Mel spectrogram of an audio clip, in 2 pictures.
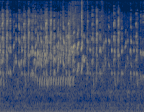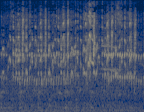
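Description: A bulbul sings busy, chattering runs of bright warbled notes, rising and falling in quick bursts, over a steady low hum.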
